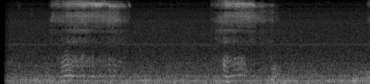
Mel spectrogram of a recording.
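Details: Cat sleeping; two soft, raspy breaths against steady background hiss; gentle snoring.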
